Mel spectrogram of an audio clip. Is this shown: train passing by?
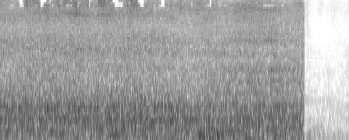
yes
